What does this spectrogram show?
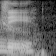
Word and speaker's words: Cydney: Cindy. That's how I say it. Sydney. You can't say it wrong. You have to say her name right.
